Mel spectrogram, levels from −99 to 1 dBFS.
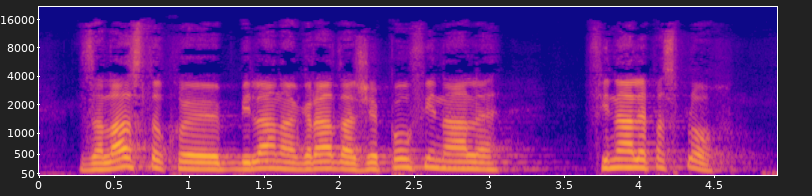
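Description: It's a short speech recording with generation loss all the way through: a swirly, hollow smear with soft, blurred attacks and nothing above 17.7 kHz. That likely comes from roughly ten rounds of MP3 re-encoding, and it fits a chain around 96 kbit/s.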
